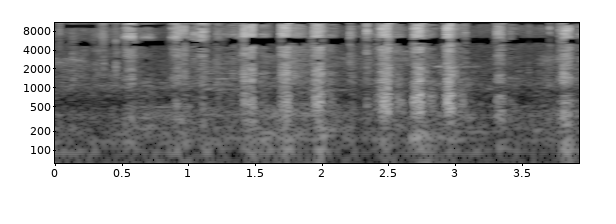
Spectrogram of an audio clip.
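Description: A small, solid lavender and yellow needle-felted wool figure, held by the fingertips, is poked repeatedly with a felting needle. About a dozen soft, scratchy, rasping crunches come at an uneven pace of roughly two per second. Each is short and dry, with no ring, over a quiet hiss.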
